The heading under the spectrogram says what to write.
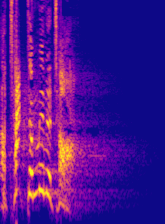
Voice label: vox attack m; smite; monkey; voicepack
